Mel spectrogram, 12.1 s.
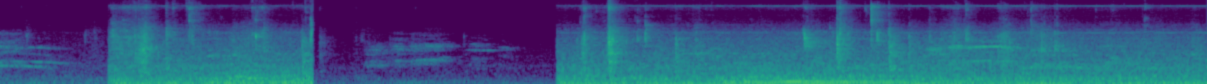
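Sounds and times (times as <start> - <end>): steady low hum: 5.6 - 12.0
fried chicken crunching: 7.8 - 11.6.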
